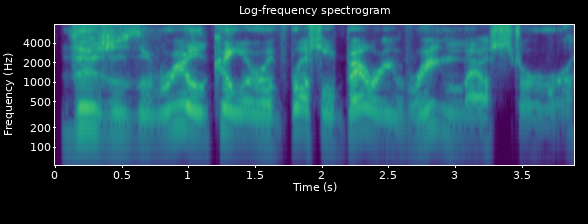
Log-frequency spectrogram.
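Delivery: deliberately assumed, put-on American accent. Quoting the other speaker's accusation back at him: imitating an American accent. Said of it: "Did I get your American accent correct?".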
